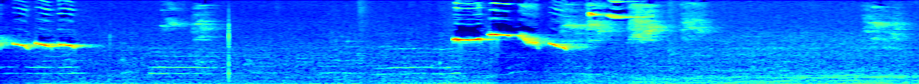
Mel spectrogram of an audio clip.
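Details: Orange-banded thrush song, recorded as a lure for training other cage birds: clear whistled phrases sliding downward, several bursts in quick succession with a long quiet gap between groups, over a low background hum.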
